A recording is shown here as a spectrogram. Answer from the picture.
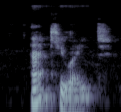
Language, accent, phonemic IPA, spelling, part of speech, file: English, Southern England, /ˈæk.ju.eɪt/, acuate, verb, LL-Q1860 (eng)-acuate.wav
- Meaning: To sharpen; to make pungent; to quicken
